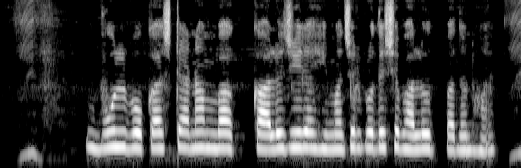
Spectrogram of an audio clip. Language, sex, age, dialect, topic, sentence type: Bengali, female, 18-24, Rajbangshi, agriculture, question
